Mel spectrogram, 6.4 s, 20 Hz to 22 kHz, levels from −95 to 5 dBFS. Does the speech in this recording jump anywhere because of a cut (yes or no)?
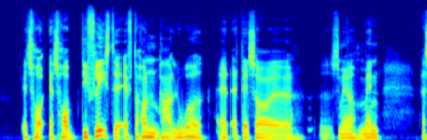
yes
